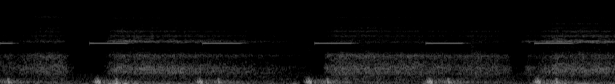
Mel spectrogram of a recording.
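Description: Heartbeat-like low double thumps recurring about once a second, under a breath-like hiss that swells and cuts off about every two seconds. A thin high tone keeps breaking off and starting again.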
